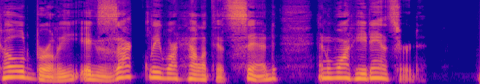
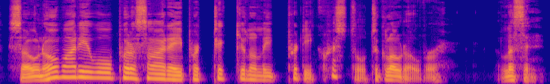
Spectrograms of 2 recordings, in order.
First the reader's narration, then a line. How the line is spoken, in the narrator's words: said Moran dryly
